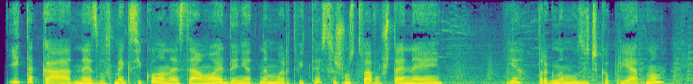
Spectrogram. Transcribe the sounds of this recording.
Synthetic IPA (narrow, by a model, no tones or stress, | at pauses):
it̪ɐkad̪nɛsvəfmɛksikononɛsamoɛd̪ɛnjət̪nɐmɤɾt̪vit̪ɛfsɤʃnost̪ovavopʃt̪ɛnɛɛ | jat̪ɾɤɡnəmuzit͡ʃkəpɾijat̪no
